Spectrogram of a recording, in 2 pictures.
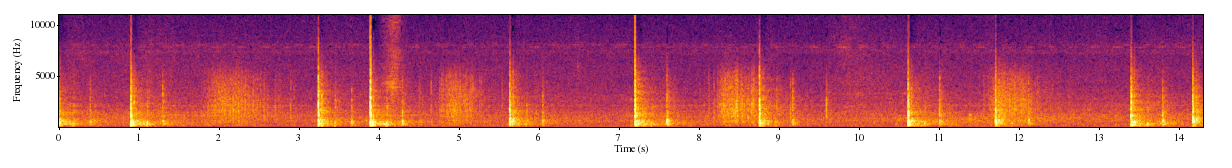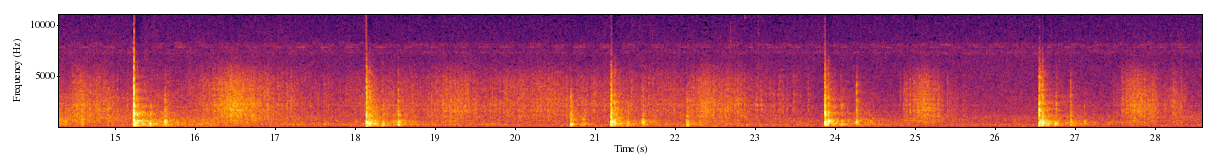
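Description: Distant aerial fireworks shells bursting, a sharp bang every one to two seconds, each trailing off in an echo.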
